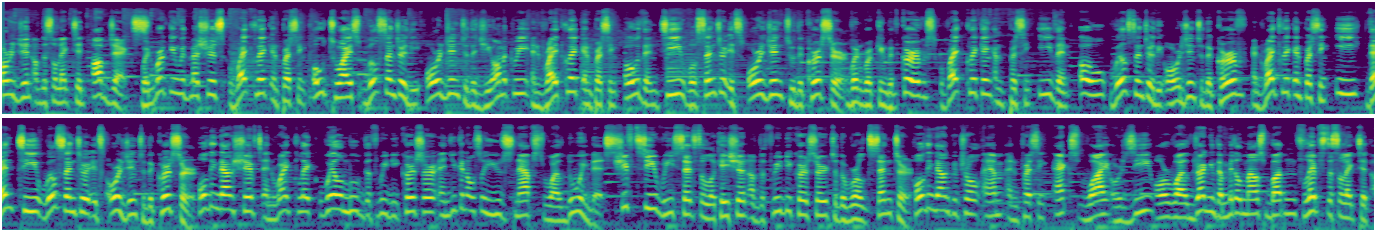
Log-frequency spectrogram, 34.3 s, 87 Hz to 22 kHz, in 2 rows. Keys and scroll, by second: 0.4 ctrl+r, 1.9 shift+g, 2.6 ctrl+., 2.9 g, 3.9 o, 4.3 Escape, 5.9 g, 6.1 o, 6.5 o, 7.8 o, 8.2 t, 8.9 o, 10.7 shift+a, 11.2 g, 12.5-15.0 typing, 16.1 e, 16.9 t, 19.6 t, 25.2 shift+d, 25.5 shift+c, 26.4 shift+c, 27.6 Escape, 28.0 shift+a, 29.2 ctrl+alt+m, 29.8 x, 30.5 y, 31.1 z, 31.7 ctrl+m.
